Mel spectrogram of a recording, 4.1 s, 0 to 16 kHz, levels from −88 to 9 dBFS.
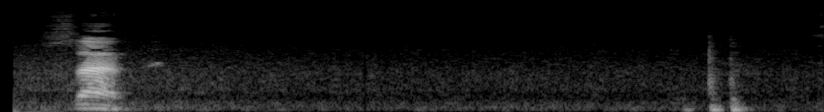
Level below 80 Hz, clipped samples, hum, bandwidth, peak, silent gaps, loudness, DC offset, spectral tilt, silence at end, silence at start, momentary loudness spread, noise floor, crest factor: -52 dBFS; under 0.1%; none; 7.4 kHz; -2 dBFS; none; -18 LUFS; under 0.1%; -5.5 dB/octave; 0.4 s; 0.4 s; 24 LU; -62 dBFS; 26 dB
